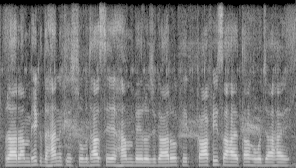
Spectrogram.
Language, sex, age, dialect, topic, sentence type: Magahi, male, 25-30, Central/Standard, agriculture, statement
